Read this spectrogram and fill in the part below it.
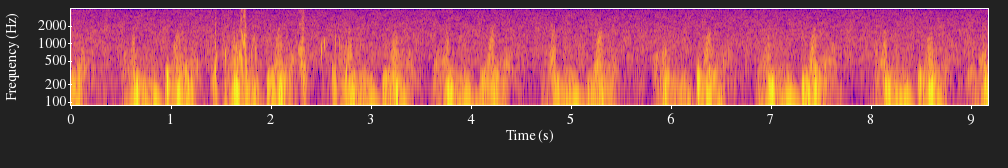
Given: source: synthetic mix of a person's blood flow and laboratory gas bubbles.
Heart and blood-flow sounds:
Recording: Doppler ultrasound of blood flow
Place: precordium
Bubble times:
1.11-1.28 s: bubbles
1.39-1.89 s: bubbles
2.26-2.38 s: bubbles
2.48-2.97 s: bubbles
3.12-3.17 s: bubbles
From the record:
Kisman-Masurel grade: 221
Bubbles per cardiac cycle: several, 3 to 8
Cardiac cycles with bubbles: 10 to 50%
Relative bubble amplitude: barely perceptible (0.100 to 0.250)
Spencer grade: 2 (many but less than half of the cardiac periods contain bubble signals, singularly or in groups)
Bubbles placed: only in the low amplitude regions of the cardiac cycle

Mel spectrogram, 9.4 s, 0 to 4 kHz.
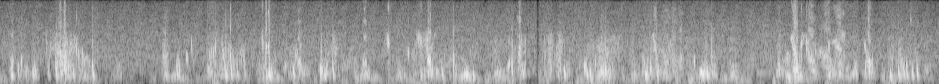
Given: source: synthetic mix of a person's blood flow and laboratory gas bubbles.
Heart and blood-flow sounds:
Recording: Doppler ultrasound of blood flow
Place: precordium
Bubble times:
0.08-0.26 s: bubbles
0.29-0.41 s: bubbles
0.43-0.98 s: bubbles
1.61-1.96 s: bubbles
2.06-2.48 s: bubbles
2.59-2.77 s: bubbles
2.83-3.04 s: bubbles
3.17-3.41 s: bubbles
3.61-3.69 s: bubbles
3.84-3.93 s: bubbles
4.05-4.77 s: bubbles
5.05-5.27 s: bubbles
5.42-5.74 s: bubbles
5.80-6.23 s: bubbles
6.38-7.19 s: bubbles
7.74-8.59 s: bubbles
8.62-8.78 s: bubbles
8.87-9.22 s: bubbles
From the record:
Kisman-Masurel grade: 343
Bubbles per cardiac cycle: rolling drumbeat, 9 or more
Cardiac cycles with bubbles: 100%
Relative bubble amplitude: loud (0.450 to 0.775)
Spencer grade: 3 (all of the cardiac periods contain showers or single bubble signals, but not dominating or overriding the cardiac motion signals)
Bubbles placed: anywhere in the cardiac cycle

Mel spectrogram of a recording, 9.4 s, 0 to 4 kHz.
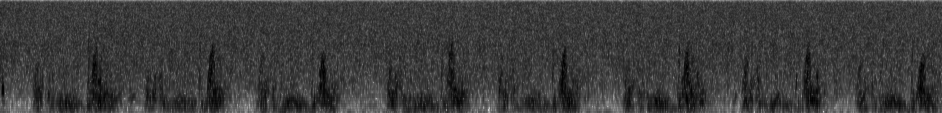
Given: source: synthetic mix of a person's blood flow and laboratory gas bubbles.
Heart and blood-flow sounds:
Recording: Doppler ultrasound of blood flow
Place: precordium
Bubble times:
0.00-0.08 s: bubbles
From the record:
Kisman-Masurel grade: 123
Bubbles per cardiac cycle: 1 to 2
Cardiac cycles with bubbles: 10 to 50%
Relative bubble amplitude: loud (0.450 to 0.775)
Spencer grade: 2 (many but less than half of the cardiac periods contain bubble signals, singularly or in groups)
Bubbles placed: only in the low amplitude regions of the cardiac cycle

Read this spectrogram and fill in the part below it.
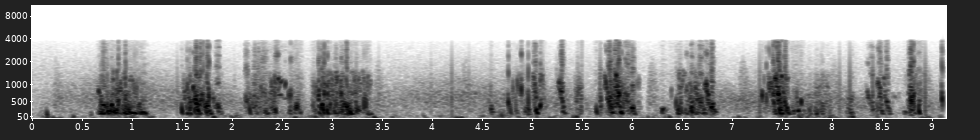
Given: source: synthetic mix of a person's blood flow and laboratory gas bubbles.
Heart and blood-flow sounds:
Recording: Doppler ultrasound of blood flow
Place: subclavian vein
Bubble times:
0.68-1.22 s: bubbles
1.50-1.95 s: bubbles
2.15-2.74 s: bubbles
2.81-3.46 s: bubbles
4.58-4.67 s: bubbles
4.76-5.19 s: bubbles
5.28-5.54 s: bubbles
5.65-6.13 s: bubbles
6.30-6.92 s: bubbles
7.30-8.04 s: bubbles
8.17-8.27 s: bubbles
8.36-8.97 s: bubbles
9.10-9.14 s: bubbles
From the record:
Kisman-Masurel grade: 332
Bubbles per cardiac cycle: rolling drumbeat, 9 or more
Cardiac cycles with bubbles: 50 to 99%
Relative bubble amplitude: moderate (0.250 to 0.450)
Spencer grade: 3 (all of the cardiac periods contain showers or single bubble signals, but not dominating or overriding the cardiac motion signals)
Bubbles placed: anywhere in the cardiac cycle

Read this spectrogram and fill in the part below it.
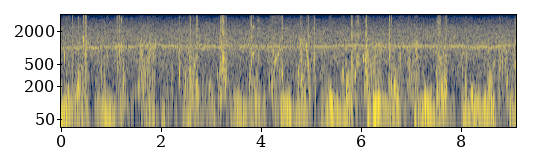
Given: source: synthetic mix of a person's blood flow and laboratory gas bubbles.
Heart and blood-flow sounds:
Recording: Doppler ultrasound of blood flow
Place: precordium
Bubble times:
0.03-0.20 s: bubbles
0.23-0.27 s: bubbles
0.30-0.56 s: bubbles
0.80-0.95 s: bubbles
1.08-1.29 s: bubbles
1.44-1.93 s: bubbles
2.20-2.25 s: bubbles
2.33-2.87 s: bubbles
3.09-3.34 s: bubbles
3.75-3.99 s: bubbles
4.14-4.48 s: bubbles
4.72-5.11 s: bubbles
5.36-5.43 s: bubbles
5.57-5.73 s: bubbles
5.79-6.44 s: bubbles
6.52-6.66 s: bubbles
6.75-6.86 s: bubbles
6.90-7.19 s: bubbles
7.47-7.75 s: bubbles
8.00-8.14 s: bubbles
8.58-8.66 s: bubbles
8.70-8.97 s: bubbles
9.05-9.11 s: bubbles
From the record:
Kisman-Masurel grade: 242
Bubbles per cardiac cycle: several, 3 to 8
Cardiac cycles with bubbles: 100%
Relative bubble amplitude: moderate (0.250 to 0.450)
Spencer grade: 3 (all of the cardiac periods contain showers or single bubble signals, but not dominating or overriding the cardiac motion signals)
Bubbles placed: anywhere in the cardiac cycle

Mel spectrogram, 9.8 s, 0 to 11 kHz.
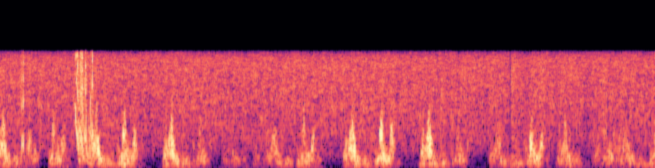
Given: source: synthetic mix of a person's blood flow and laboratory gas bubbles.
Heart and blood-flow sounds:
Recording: Doppler ultrasound of blood flow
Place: precordium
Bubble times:
0.29-0.51 s: bubbles
1.09-1.45 s: bubbles
From the record:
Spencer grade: 1 (occasional bubble signal discernible with the cardiac motion signal, with majority of cardiac periods free of bubbles)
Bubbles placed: only in the low amplitude regions of the cardiac cycle

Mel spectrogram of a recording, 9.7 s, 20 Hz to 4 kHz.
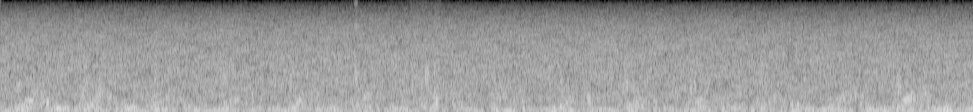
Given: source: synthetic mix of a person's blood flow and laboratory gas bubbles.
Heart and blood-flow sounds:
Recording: Doppler ultrasound of blood flow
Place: precordium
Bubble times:
3.53-3.62 s: bubbles
4.08-4.42 s: bubbles
From the record:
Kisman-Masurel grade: 113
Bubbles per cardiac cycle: 1 to 2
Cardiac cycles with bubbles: 1 to 10%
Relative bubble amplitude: loud (0.450 to 0.775)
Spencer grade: 1 (occasional bubble signal discernible with the cardiac motion signal, with majority of cardiac periods free of bubbles)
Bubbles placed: anywhere in the cardiac cycle

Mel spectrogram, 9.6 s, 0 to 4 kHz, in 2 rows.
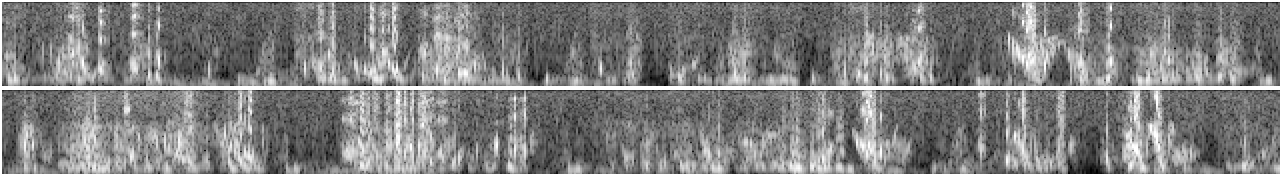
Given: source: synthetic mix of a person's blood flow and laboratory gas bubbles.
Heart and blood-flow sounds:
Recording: Doppler ultrasound of blood flow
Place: precordium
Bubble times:
0.00-0.63 s: bubbles
0.74-0.82 s: bubbles
1.09-1.98 s: bubbles
2.20-2.41 s: bubbles
2.48-3.00 s: bubbles
3.10-3.52 s: bubbles
3.70-4.70 s: bubbles
4.83-5.79 s: bubbles
6.05-6.81 s: bubbles
7.03-8.21 s: bubbles
8.44-8.50 s: bubbles
8.52-8.84 s: bubbles
8.90-9.29 s: bubbles
9.36-9.55 s: bubbles
From the record:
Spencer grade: 4 (maximum detectable bubble signal sounding continuously throughout systole and diastole of every cardiac period, and overriding the amplitude of the normal cardiac signals)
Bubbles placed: only in the low amplitude regions of the cardiac cycle

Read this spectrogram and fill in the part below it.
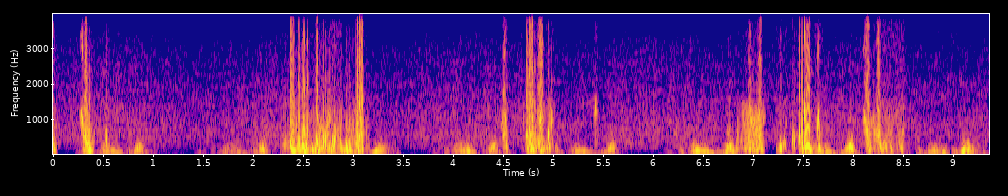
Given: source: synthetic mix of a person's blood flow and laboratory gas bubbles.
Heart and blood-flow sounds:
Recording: Doppler ultrasound of blood flow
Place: precordium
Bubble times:
0.00-0.05 s: bubbles
0.26-0.42 s: bubbles
0.50-0.56 s: bubbles
2.26-3.17 s: bubbles
4.47-4.56 s: bubbles
4.67-5.08 s: bubbles
5.40-5.46 s: bubbles
6.81-7.12 s: bubbles
7.22-7.70 s: bubbles
8.08-8.52 s: bubbles
From the record:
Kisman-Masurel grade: 223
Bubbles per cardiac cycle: several, 3 to 8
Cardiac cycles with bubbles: 10 to 50%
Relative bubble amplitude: loud (0.450 to 0.775)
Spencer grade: 2 (many but less than half of the cardiac periods contain bubble signals, singularly or in groups)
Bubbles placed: only in the low amplitude regions of the cardiac cycle

